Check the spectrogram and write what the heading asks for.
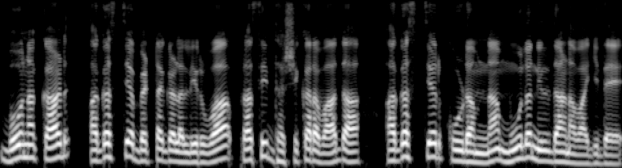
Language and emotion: Kannada, neutral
